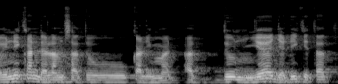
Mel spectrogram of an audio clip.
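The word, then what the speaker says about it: الدنيا: Untuk kata ad-dunya kita bacanya jelas. Jadi nun sukun bertemu ya tapi di dalam satu kata ya.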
